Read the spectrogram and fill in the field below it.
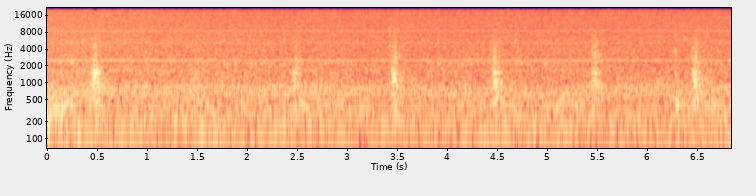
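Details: Vintage GC Electronics soldering station set to about 300°F, heating up with transformer humming: faint sharp ticks about once a second over quiet hum; heater control clicking on and off as it starts acting up.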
